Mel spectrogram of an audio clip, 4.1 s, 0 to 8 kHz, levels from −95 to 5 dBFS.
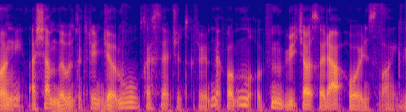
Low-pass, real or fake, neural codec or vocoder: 7.2 kHz; fake; autoencoder, 22.05 kHz, a latent of 192 numbers a frame, VITS, trained on many speakers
